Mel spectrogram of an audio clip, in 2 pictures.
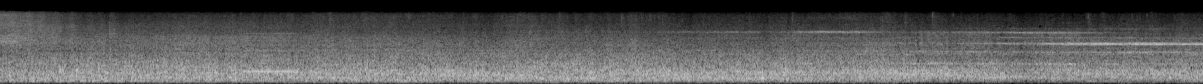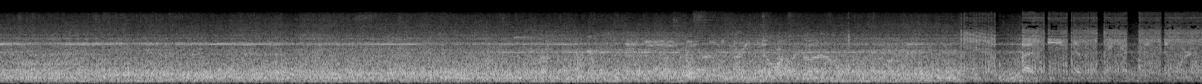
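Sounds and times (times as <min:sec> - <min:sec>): train wheels rolling on rail: 0:00.0 - 0:24.0
high wheel squeal: 0:06.6 - 0:14.8.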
